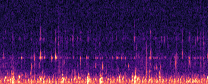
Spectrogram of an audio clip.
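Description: Dry ice bubbling in a jar of warm water: a rapid, irregular gurgling as the carbon dioxide gas escapes through the water.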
